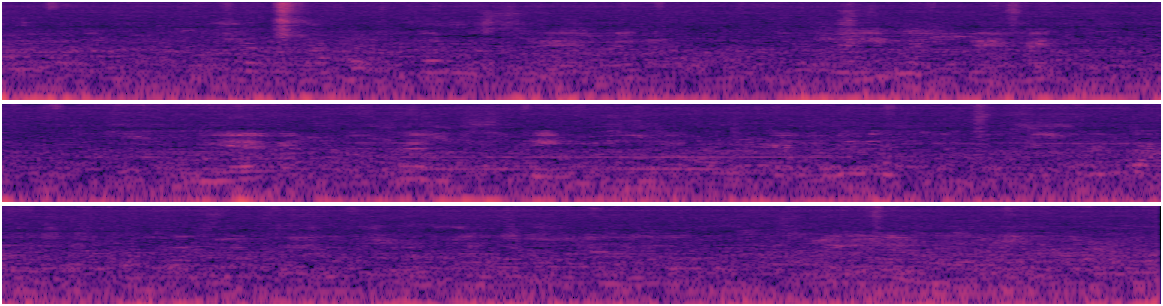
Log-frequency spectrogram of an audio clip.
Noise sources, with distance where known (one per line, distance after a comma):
person or small group talking, far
